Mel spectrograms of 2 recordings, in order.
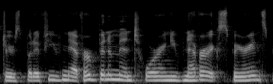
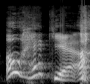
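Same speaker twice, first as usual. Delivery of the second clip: loud, higher whoop of approval; delighted cheer; 4 semitones higher, 9 dB louder, slower than usual. Retold or imitated. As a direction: burst out with it, laughing after. Acting out delight at the Big Texan.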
